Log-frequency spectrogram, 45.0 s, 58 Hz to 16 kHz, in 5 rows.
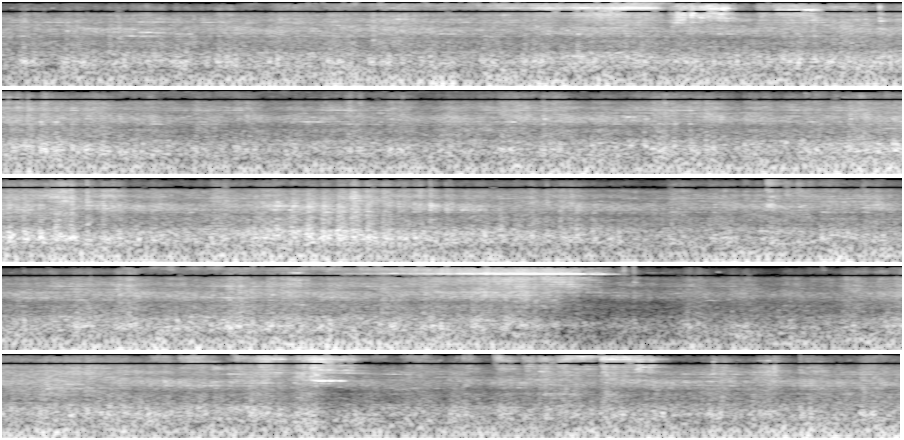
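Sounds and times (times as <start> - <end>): freight train wheels rumbling: 0.0 - 44.9
high wheel squeal: 30.8 - 33.3.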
